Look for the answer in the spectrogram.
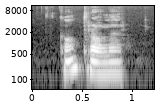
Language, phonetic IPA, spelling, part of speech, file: Polish, [kɔ̃nˈtrɔlɛr], kontroler, noun, LL-Q809 (pol)-kontroler.wav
